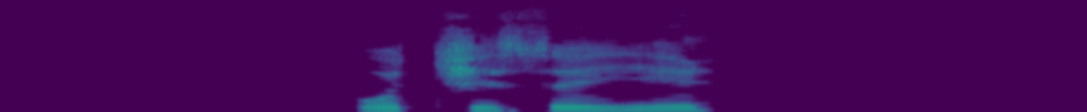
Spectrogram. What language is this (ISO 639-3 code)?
bfd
